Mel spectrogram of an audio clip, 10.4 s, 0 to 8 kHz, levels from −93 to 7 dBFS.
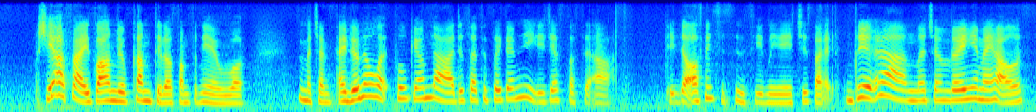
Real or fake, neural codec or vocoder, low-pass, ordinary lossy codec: fake; codec, 16 kHz, 0.5 kbps, FunCodec, trained on Chinese and English, 25 frames a second; 7.2 kHz; none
